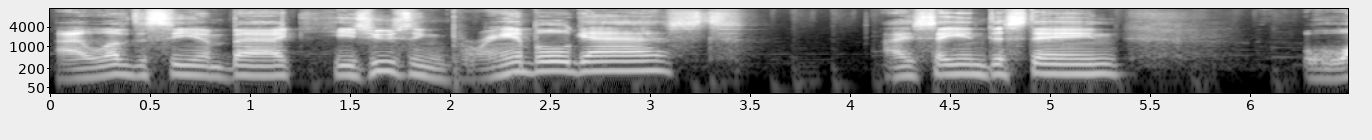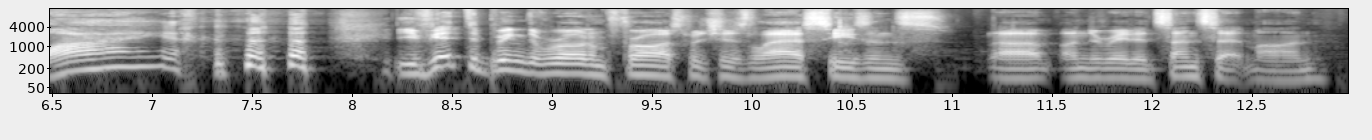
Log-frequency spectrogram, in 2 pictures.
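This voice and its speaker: A man's voice: mid-range voice, normal speed, few pauses, fairly bright tone, no room sound, faint music behind. A man co-hosting casual commentary, playful and enthusiastic. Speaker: co-host.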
